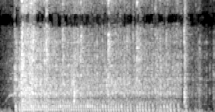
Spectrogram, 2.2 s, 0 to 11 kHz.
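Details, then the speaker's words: Stihl FS 40C trimmer with low-speed mixture screw opened only a half turn: fires with a quick buzzing rattle then dies within two seconds, too lean. "okay so it dies now we're gonna go one quarter turn"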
